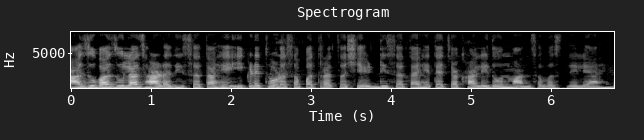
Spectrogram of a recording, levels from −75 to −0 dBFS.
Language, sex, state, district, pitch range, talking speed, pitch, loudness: Marathi, female, Maharashtra, Gondia, 195-215 Hz, 140 wpm, 205 Hz, -20 LUFS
